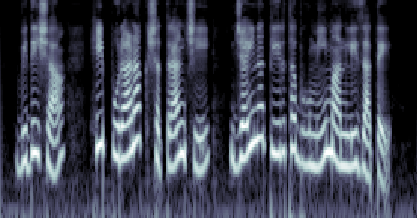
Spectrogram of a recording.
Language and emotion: Marathi, neutral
